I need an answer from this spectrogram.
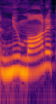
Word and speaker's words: mnemonic: Do you know what a mnemonic is, chat?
